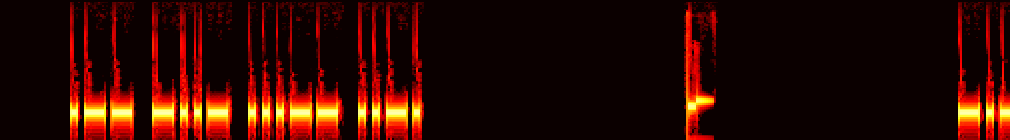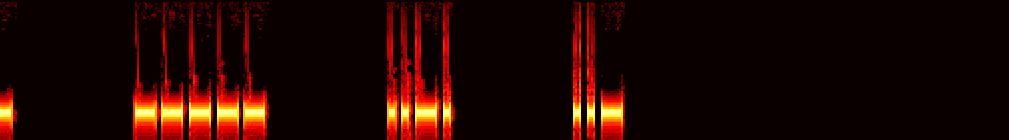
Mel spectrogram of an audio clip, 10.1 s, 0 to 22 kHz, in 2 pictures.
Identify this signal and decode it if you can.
Morse code, heard as a keyed tone, about 36 wpm, spaced as for 18 wpm, 700 Hz. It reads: WX3F K0FU
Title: USA Call Signs - 4 Characters - 6x Character Spacing - 35wpm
